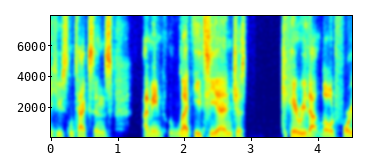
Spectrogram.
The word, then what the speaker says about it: Etienne: And if Etienne, I know everyone's cussing me down for how I pronounce Etienne. It's ETN. I say Etienne. Same difference.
